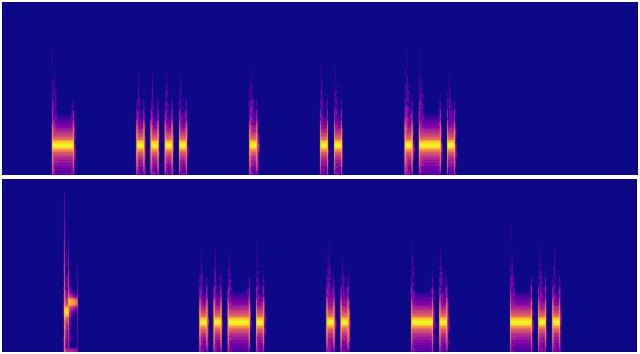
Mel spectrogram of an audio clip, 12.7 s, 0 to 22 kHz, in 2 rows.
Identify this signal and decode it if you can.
Morse code, heard as a keyed tone, about 17 wpm, spaced as for 10 wpm, 700 Hz. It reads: THEIR FIND
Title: 3x Character Spacing - Top 100 Words - 17wpm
